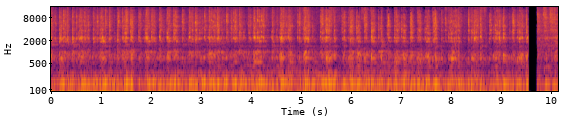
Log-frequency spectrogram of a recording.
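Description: A 1974 Ford Bronco engine runs close by with a loud, steady, throbbing idle and a slightly lumpy rhythm, broken by one brief dropout near the end.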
